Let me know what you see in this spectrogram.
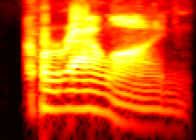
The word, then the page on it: coralline: American English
